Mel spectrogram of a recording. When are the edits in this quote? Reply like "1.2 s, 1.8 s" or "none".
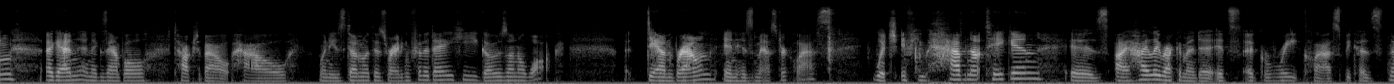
none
